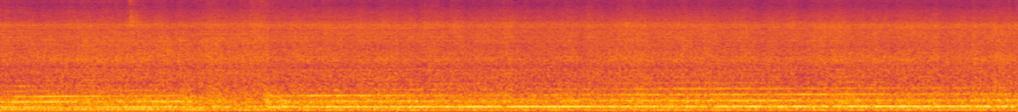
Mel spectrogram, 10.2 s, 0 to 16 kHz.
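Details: 2021 Marcopolo Torino S bus, long version, on a Mercedes-Benz OF-1721 Bluetec 5 chassis, recorded onboard in urban intercity service: engine drone with a low hum that climbs gently with road speed. Drivetrain/differential growl suspected.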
